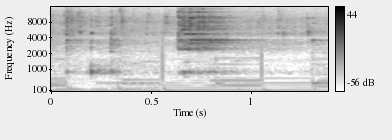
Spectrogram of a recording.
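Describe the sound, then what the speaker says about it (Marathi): Coconut, garlic and coriander masala paste being sautéed in a pan, with a soft sizzle under a few close, distinct scrapes and clinks of a spoon against the pan. "आता हे छान परतून घेऊयात मिनिटभर"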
